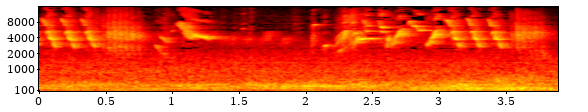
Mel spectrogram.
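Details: Garden European goldfinch, one of a pair, singing quick repeated tinkling notes, then rising whistled slurs and a buzzy trill, all high-pitched and lively.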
